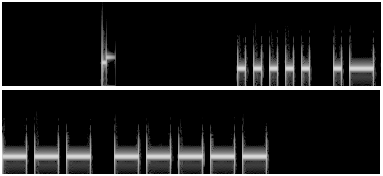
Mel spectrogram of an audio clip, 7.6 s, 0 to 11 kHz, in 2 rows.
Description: Morse code, heard as a keyed tone, about 15 wpm, 700 Hz. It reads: 510
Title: Numbers - 3-Digit 15wpm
